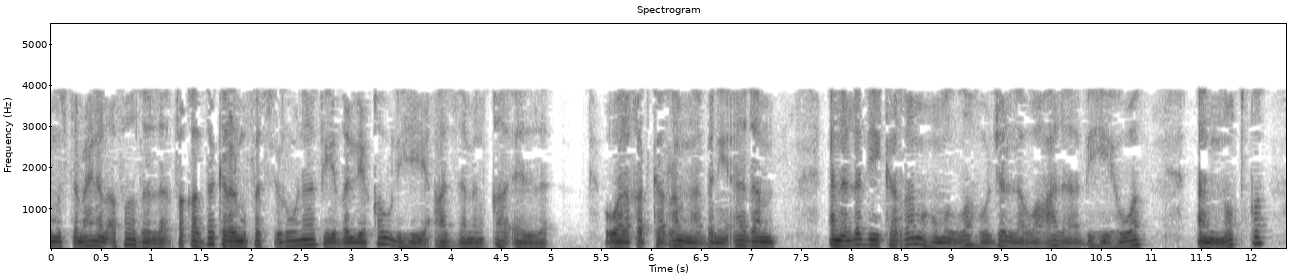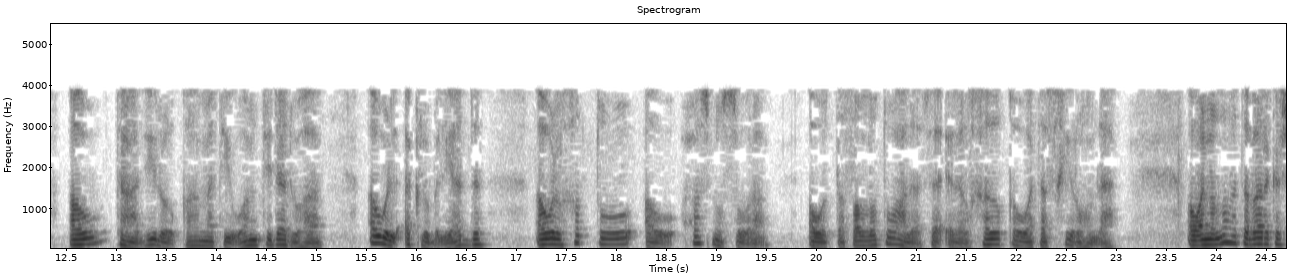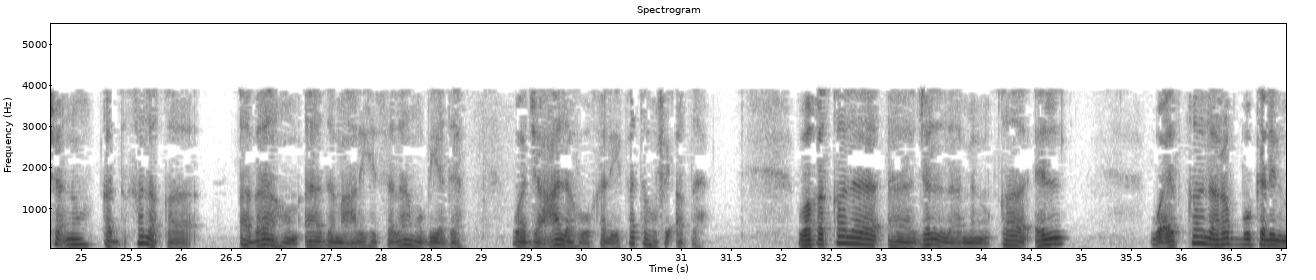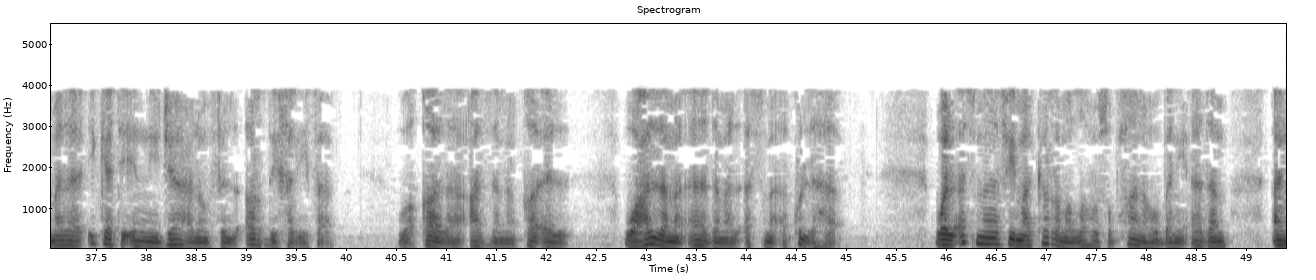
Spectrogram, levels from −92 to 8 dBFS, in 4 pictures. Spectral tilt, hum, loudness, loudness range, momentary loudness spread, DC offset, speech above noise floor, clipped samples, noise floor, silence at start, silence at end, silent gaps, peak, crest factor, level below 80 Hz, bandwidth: -11.5 dB/octave; none; -22 LUFS; 4 LU; 10 LU; under 0.1%; 38 dB; under 0.1%; -58 dBFS; 0 s; 0 s; none; 0 dBFS; 20 dB; -46 dBFS; 4.1 kHz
